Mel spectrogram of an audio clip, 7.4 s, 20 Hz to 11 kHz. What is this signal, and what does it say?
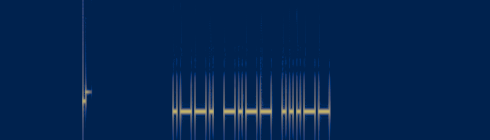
Morse code, heard as a keyed tone, about 22 wpm, 700 Hz. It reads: PY3
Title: Callsign Prefixes for Top 100 DXCC - 22wpm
